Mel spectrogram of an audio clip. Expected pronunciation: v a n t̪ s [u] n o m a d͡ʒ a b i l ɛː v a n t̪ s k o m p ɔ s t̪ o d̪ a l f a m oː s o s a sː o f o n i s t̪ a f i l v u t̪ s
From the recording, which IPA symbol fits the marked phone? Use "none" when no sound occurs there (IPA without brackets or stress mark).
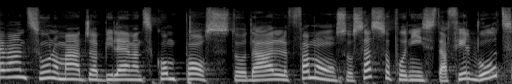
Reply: u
